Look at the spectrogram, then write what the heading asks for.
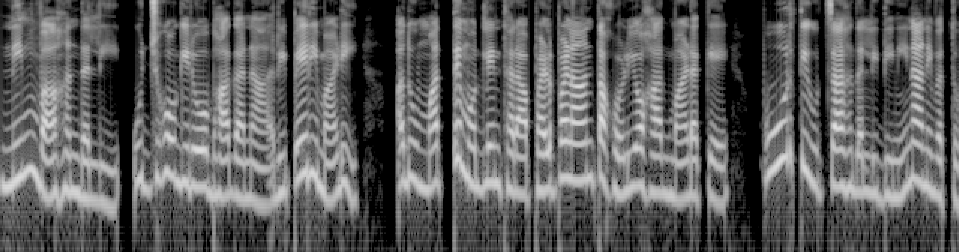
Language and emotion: Kannada, happy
